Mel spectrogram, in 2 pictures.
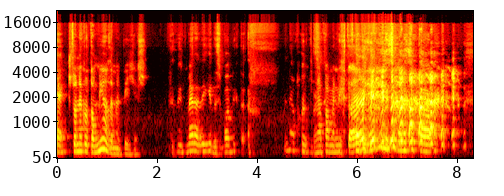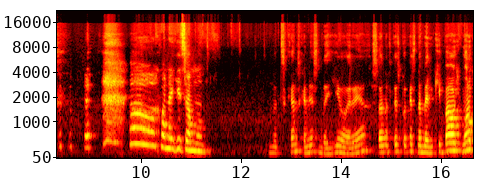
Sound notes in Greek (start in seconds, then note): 6.0 γέλια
